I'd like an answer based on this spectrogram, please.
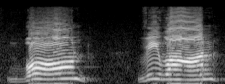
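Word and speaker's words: bon vivant: और यहां पर हमारे पास एक ही चीज बची, वो है क्या, बोन विवान, प्रोनाउंसिएशन ध्यान देना, बोन विवान, बोन विवान, ठीक है, फ्रेंच एक्सप्रेशन है, और जिसका मीनिंग हो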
